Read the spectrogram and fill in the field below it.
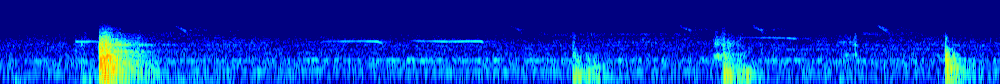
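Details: Honey bees of a struggling overwintered hive colony close to spring give a continuous low, even drone; a loud wooden thump opens, several softer taps follow, and short descending bird chirps sound faintly in the background.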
